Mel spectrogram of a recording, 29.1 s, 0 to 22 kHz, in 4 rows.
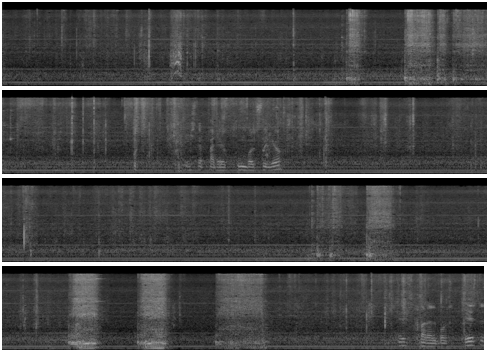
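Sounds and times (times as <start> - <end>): sewing machine stitching: 5.1 - 7.3, 19.2 - 20.5, 22.8 - 24.4, 25.0 - 25.8
sewing machine motor humming: 5.1 - 7.4, 19.2 - 20.6, 22.8 - 25.9.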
